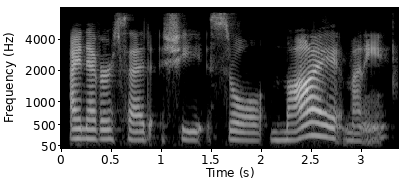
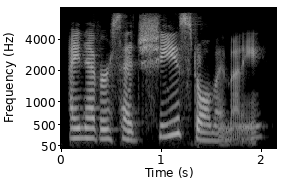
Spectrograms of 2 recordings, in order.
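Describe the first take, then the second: First: The word 'my' is emphasized. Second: The word 'she' is emphasized. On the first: She took someone else's money. "Implies that maybe she took somebody else's money" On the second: Someone else stole it. "Perhaps somebody else stole it"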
